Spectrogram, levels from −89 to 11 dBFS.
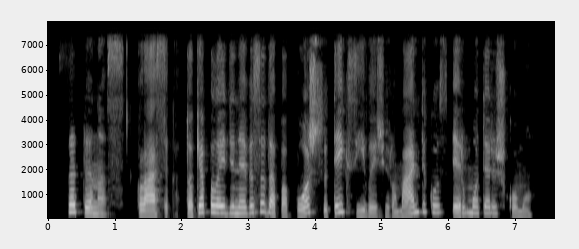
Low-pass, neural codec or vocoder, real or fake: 7.2 kHz; none; real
